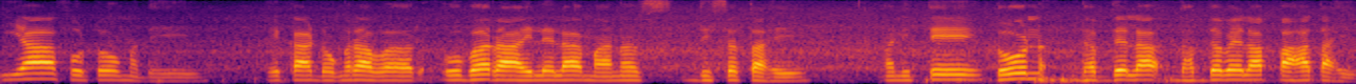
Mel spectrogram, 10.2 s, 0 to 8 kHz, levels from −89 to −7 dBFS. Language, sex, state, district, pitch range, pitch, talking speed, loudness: Marathi, male, Maharashtra, Aurangabad, 150-170 Hz, 160 Hz, 100 wpm, -23 LUFS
